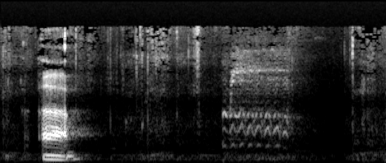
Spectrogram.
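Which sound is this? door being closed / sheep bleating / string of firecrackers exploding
sheep bleating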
